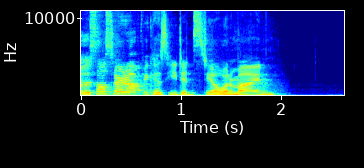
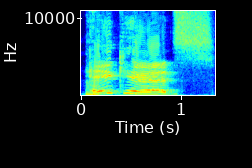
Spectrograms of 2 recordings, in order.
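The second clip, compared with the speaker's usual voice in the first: put-on higher, drawn-out kids' pitchman; mock ad pitch; 5 semitones higher than usual. Parody sponsor addressing kids, cheesy higher-pitched pitch. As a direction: call out like a cheesy advert.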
